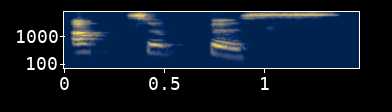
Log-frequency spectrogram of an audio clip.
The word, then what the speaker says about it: octopus: So I have 3 syllables. 1, ok, two, pus. So the question is, which one am I stressing? According to that rule, I'm stressing the first one. So my stress mark has to be before the first syllable.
